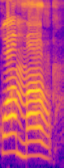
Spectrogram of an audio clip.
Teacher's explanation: وقف کی صورت میں یہ را پور پڑی جائے گی. قمر.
